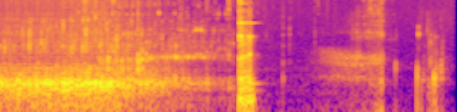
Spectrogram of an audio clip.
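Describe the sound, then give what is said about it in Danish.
Coffee being poured: a gurgling liquid stream for about two seconds, then a sharp knock and a few quieter clinks and taps. “kaffen, der bliver hældt op.”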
